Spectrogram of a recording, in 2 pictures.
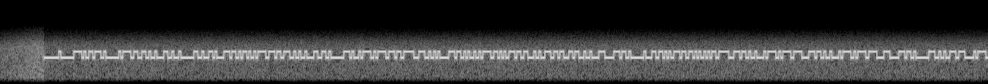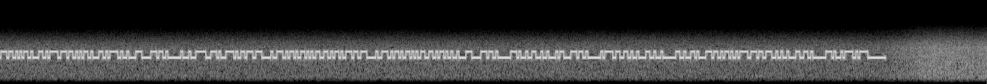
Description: RTTY (50 baud, 450 Hz shift), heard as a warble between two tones, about 1550 Hz centre. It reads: EI0PG DE N8HEE TNX FER CALL. UR RST 339 339. NAME SUE SUE. QTH MADRID MADRID. HW? EI0PG DE N8HEE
